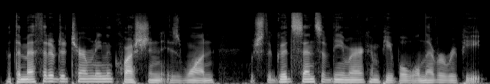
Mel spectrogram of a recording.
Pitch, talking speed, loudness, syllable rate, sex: 110 Hz, 245 wpm, -20 LUFS, 7.4 syllables/s, male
